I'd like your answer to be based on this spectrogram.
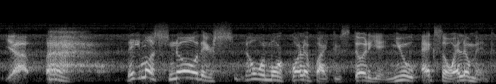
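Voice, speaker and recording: An actor playing an eager, affectionate scientist with a Latin American Spanish accent, leaving a chatty message in a game. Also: male voice, high voice, sing-song, normal speed, fairly bright tone. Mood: excited, proud. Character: eager, excitable male scientist, affectionate son. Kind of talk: scripted voicemail monologue. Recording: dull, faintly noisy phone message.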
